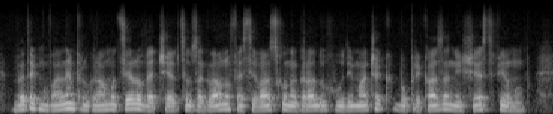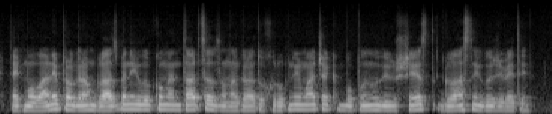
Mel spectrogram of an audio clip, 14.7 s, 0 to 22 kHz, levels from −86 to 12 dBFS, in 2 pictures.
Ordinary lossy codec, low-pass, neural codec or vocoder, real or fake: none; 19.8 kHz; autoencoder, 48 kHz, 128 numbers a frame, DAC-VAE, trained on Japanese speech; fake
